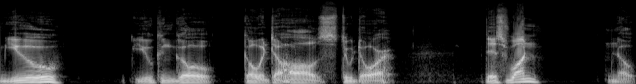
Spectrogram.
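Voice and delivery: ogre character voice. Voicing an ogre who lets the goblin in: ogre voice.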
